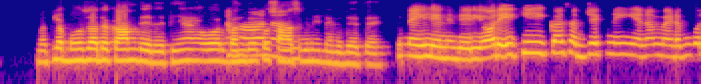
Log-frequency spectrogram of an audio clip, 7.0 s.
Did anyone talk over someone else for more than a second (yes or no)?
no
